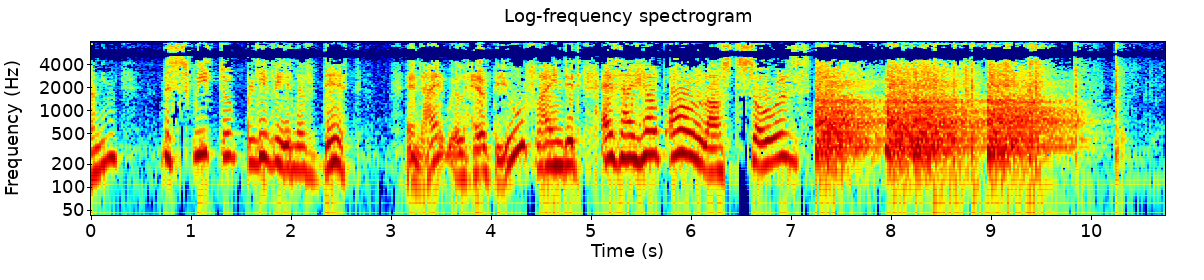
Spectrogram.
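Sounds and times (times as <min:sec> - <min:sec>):
speech: 0:00.0 - 0:08.8
booming gunshots: 0:07.2 - 0:10.2.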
